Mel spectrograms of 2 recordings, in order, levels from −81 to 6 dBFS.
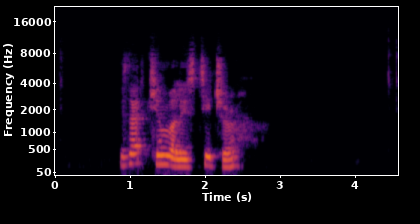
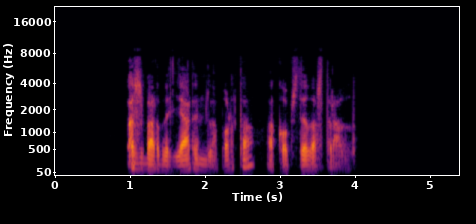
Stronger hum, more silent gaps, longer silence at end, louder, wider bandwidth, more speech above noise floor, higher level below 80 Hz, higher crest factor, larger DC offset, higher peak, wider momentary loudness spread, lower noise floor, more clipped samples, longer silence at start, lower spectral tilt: neither; neither; first, 2 s vs 1.4 s; second, -27 LUFS vs -23 LUFS; first, 12 kHz vs 9 kHz; second, 61 dB vs over 67 dB; second, -76 dBFS vs -68 dBFS; about the same, 22 dB vs 24 dB; neither; second, -10 dBFS vs 0 dBFS; first, 17 LU vs 10 LU; about the same, -88 dBFS vs under -90 dBFS; neither; about the same, 0.85 s vs 0.95 s; about the same, -4 dB/octave vs -5 dB/octave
